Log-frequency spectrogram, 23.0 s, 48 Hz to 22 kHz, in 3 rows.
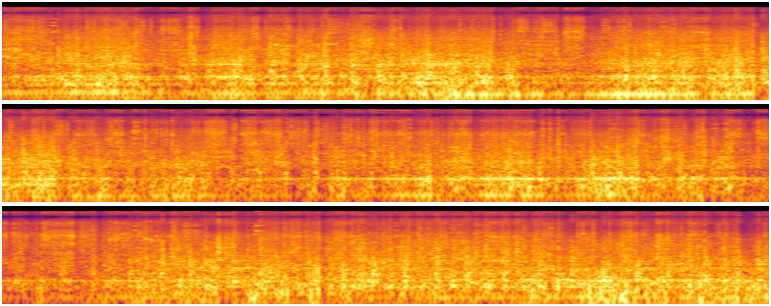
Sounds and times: Vehicle: 0:00.0 - 0:23.0.

